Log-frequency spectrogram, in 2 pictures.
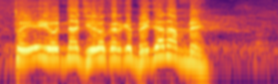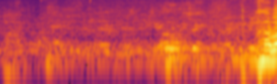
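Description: A middle-aged man speaks forcefully into a microphone, heard over loudspeakers in an echoing hall.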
